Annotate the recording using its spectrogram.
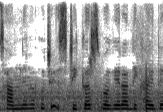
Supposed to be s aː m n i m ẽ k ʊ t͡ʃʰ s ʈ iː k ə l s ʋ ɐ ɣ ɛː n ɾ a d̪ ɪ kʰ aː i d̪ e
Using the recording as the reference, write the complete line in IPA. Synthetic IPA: s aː m n e m ẽ k ʊ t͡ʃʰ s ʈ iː k ə ɾ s ʋ ɐ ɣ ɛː ɾ a d̪ ɪ kʰ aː i d̪ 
